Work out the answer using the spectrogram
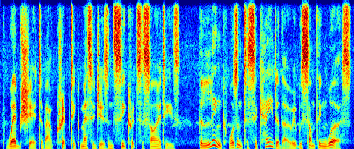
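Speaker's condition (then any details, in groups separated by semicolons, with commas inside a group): No condition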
